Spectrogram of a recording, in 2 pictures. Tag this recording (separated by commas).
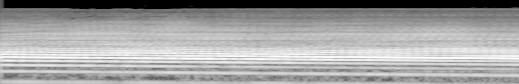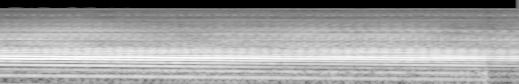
Siren, Civil defense siren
